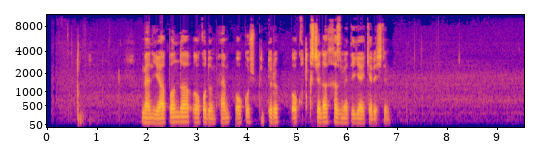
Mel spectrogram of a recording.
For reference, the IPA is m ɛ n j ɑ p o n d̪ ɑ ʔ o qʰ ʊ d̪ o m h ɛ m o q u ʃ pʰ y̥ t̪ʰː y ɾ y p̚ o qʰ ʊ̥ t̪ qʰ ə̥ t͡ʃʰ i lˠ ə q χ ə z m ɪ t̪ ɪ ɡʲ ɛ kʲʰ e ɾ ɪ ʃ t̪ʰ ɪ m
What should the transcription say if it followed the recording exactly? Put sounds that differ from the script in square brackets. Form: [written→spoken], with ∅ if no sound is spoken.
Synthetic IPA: m ɛ n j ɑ p o n d̪ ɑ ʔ o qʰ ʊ d̪ [o→u] m h ɛ m o q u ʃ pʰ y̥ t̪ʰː y ɾ y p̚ o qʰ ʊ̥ t̪ qʰ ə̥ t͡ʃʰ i lˠ ə q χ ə z m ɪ t̪ ɪ ɡʲ ɛ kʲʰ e ɾ ɪ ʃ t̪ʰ ɪ m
